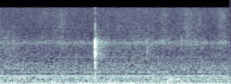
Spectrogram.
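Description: Steady low room hum, with a single short click about halfway through.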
